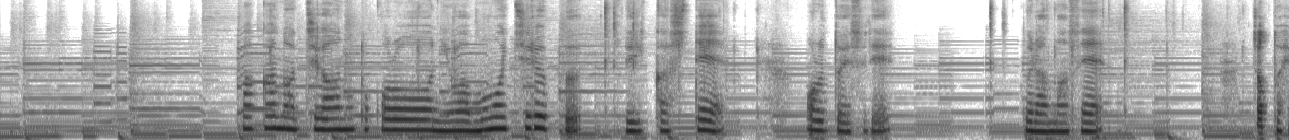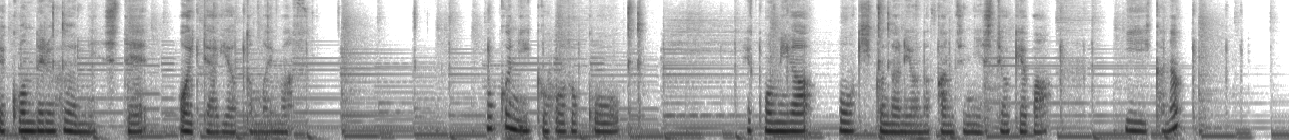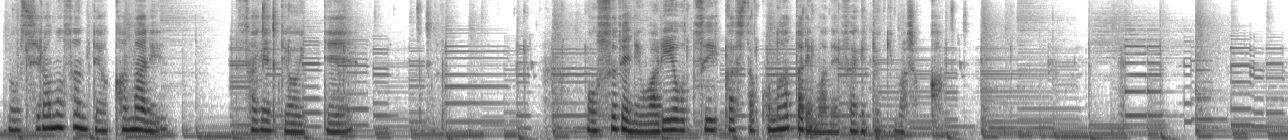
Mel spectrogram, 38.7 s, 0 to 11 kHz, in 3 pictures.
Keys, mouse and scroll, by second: 0.0 ctrl+click, 0.2 middle click, 0.4 g, 1.1 middle click, 1.3 scroll down 3, 1.6 middle click, 1.7 middle click, 2.4 middle click, 4.2 middle click, 5.1 ctrl+r, 6.8 middle click, 7.4 middle click, 8.0 alt+s, 10.3 alt+z, 10.6 middle click, 10.9 c, 12.0 alt+z, 12.6 middle click, 12.6 alt+s, 13.7 middle click, 15.1 middle click, 15.5 alt+z, 15.9 c, 17.3 alt+z, 17.9 middle click, 18.0 alt+s, 19.5 alt+z, 19.7 middle click, 20.3 alt+z, 20.5 middle click, 21.0 alt+s, 22.1 alt+z, 22.3 middle click, 23.7 middle click, 25.2 middle click, 25.3 alt+z, 25.3 middle click, 25.8 shift+middle click, 26.4 g, 28.7 middle click, 29.5 g, 30.2 middle click, 31.2 alt+z, 31.6 middle click, 32.7 middle click, 33.2 alt+z, 33.4 middle click, 34.2 middle click, 34.5 g, 35.7 shift+middle click, 36.2 click, 36.3 alt+z, 36.4 middle click, 37.0 alt+z, 37.1 middle click, 37.5 g, 38.0 middle click, 38.3 alt+z, 38.4 alt+z, 38.5 middle click.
